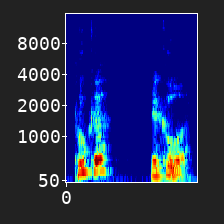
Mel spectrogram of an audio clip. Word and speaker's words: Puka Nacua: Puka Nacua.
